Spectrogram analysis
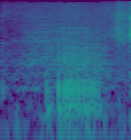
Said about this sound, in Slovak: Op, to bola stolička.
